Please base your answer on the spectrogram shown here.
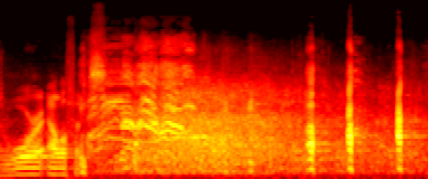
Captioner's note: laughter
